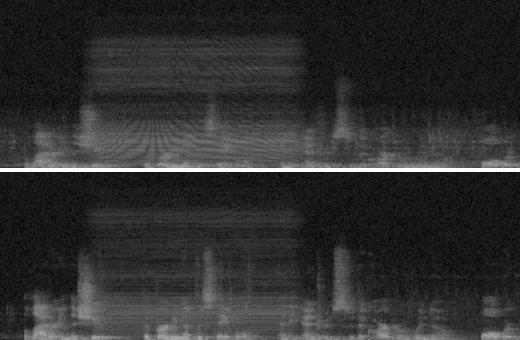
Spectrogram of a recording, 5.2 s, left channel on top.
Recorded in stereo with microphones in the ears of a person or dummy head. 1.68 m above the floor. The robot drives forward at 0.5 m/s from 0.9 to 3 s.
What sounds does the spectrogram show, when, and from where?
0.2 s a woman speaking: 55° right (ahead or behind), 0.7 m; by 5.1 s 40° right (ahead or behind), 0.9 m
